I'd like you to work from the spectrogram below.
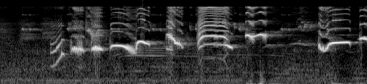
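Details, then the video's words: Kept poci magpie-robin, a contest songbird used to provoke quiet birds into singing, pours out clear slurred whistles, some rising and some falling, broken by short gaps and a few harsh squeaky notes. "KACER POCI GACOR SANG PROVOKATOR"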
